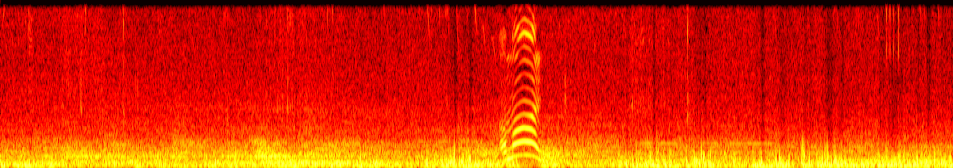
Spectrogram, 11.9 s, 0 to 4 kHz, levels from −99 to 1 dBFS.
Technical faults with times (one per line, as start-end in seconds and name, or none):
none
